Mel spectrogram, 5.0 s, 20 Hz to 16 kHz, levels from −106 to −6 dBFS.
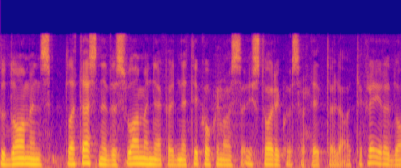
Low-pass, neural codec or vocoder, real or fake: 7.2 kHz; codec, 16 kHz, 2 kbps, FunCodec, trained on LibriTTS, 25 frames a second; fake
